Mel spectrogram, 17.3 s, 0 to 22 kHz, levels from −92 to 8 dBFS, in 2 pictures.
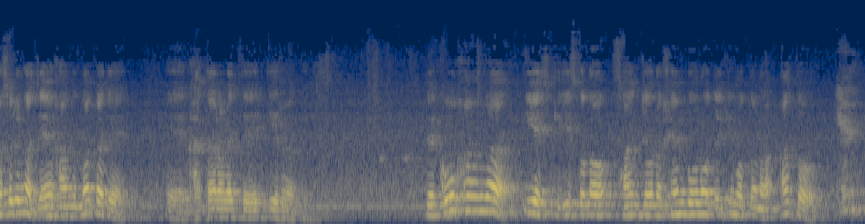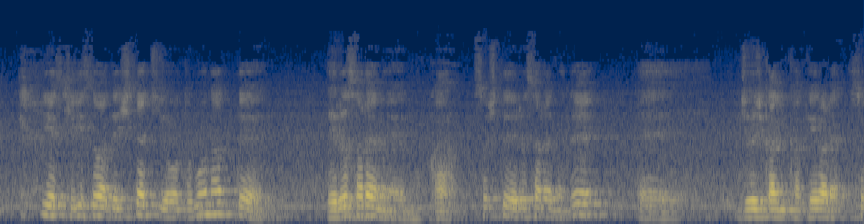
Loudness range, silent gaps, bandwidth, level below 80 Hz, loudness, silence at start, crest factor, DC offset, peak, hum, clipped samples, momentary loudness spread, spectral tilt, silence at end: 5 LU; none; 10.5 kHz; -70 dBFS; -22 LUFS; 0 s; 18 dB; under 0.1%; -6 dBFS; none; under 0.1%; 19 LU; -7 dB/octave; 0 s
